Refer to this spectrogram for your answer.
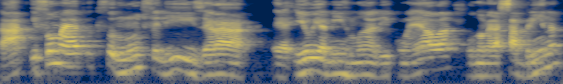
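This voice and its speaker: A man at a fairly quick pace, with hardly any pauses, big swings in loudness and audible room echo. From Bahia backlands, Brazil. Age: 30s. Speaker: bank worker, pet sheep owner. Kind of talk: interview, personal story.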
